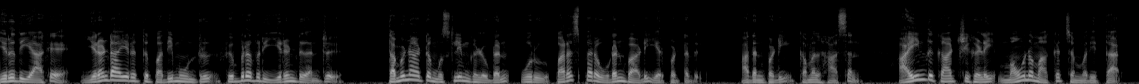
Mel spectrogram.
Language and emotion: Tamil, neutral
